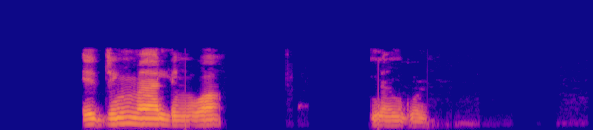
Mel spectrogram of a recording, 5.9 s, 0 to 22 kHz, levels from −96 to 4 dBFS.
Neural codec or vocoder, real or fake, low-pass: vocoder, 44.1 kHz, 128 mel bands every 256 samples, BigVGAN v2; fake; 5.4 kHz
